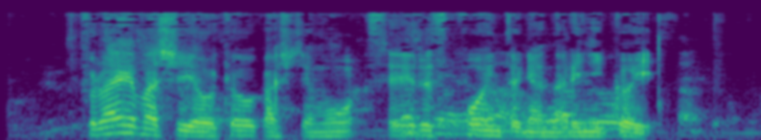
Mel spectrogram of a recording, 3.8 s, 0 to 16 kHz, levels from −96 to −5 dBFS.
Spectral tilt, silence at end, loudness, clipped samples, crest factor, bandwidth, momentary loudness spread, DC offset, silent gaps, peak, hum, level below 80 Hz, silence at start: -4 dB/octave; 0.2 s; -28 LUFS; under 0.1%; 18 dB; 11.5 kHz; 8 LU; under 0.1%; none; -12 dBFS; none; -64 dBFS; 0.4 s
